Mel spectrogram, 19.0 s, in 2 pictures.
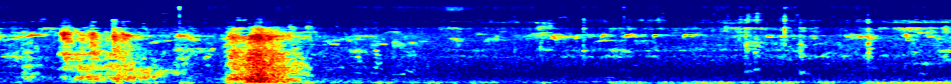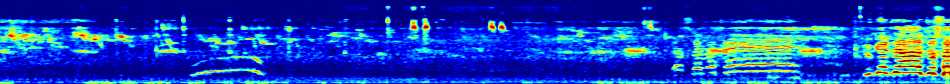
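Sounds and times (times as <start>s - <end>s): birds chirping: 0.0s - 19.0s
drawn-out bird call: 4.2s - 19.0s.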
